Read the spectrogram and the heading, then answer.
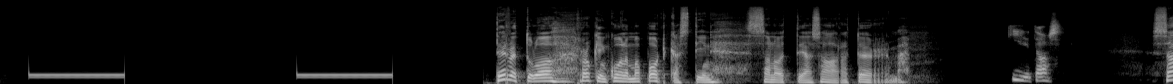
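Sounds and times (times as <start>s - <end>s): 
telephone ringing tone: 0.3s - 1.3s, 3.0s - 4.0s
speech: 5.0s - 9.2s, 10.1s - 10.7s, 11.5s - 11.7s.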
